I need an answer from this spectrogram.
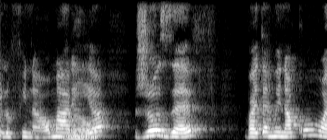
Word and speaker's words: Joseph: Não, Joseph. PH em francês tem o som do F, como em pharmacie. Farmácia em francês se escreve assim, mas pronuncia pharmacie.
